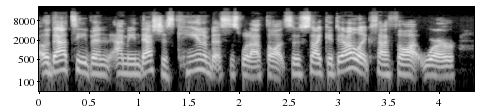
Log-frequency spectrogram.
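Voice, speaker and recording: Recorded very cleanly against a silent background, with a dry, close sound and no echo, a woman speaks at a medium pitch with fairly even intonation. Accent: Southern US. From US South, Alabama. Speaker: cannabis industry entrepreneur. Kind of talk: interview.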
